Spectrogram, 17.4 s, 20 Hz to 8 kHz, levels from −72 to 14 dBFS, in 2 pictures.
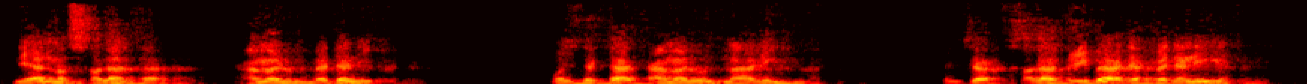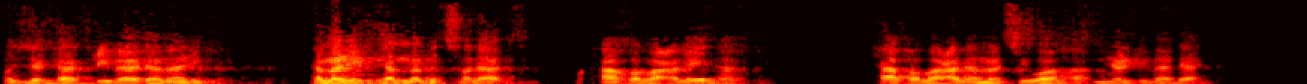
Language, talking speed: Arabic, 85 wpm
